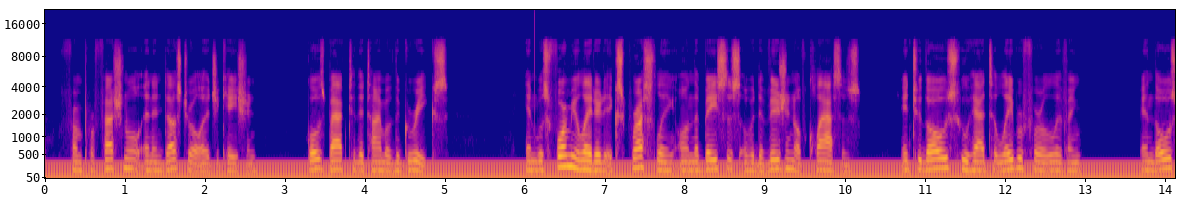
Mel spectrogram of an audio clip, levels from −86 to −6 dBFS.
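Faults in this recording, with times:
hum 50 Hz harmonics 6 -33 dBFS
6.12 s: pop -16 dBFS

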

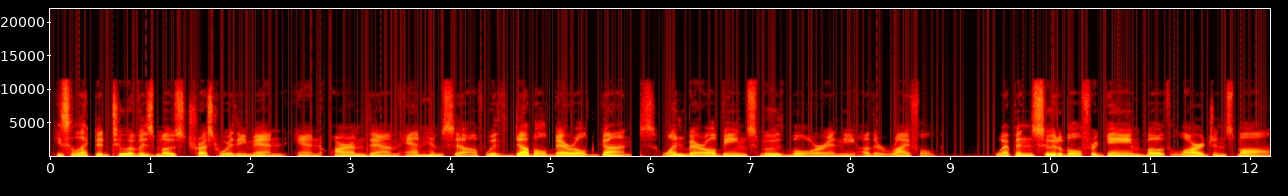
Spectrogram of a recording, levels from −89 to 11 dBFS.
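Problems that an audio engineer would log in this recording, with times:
crackle 44 per s -28 dBFS
5.81–5.91 s: dropout 97 ms

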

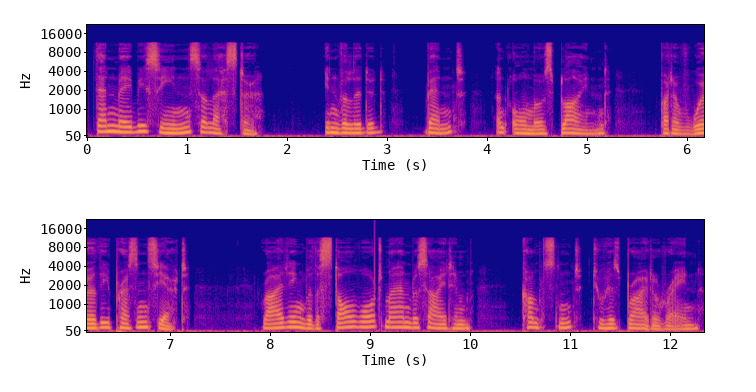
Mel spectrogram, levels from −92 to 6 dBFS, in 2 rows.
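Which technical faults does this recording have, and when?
9.04 s: pop -10 dBFS

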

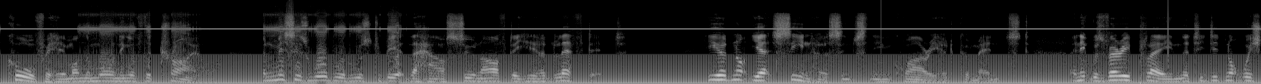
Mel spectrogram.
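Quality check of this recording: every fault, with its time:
buzz 60 Hz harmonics 25 -30 dBFS
whine 5.3 kHz -30 dBFS
0.77–4.07 s: clipped -21 dBFS
8.81 s: pop -14 dBFS
11.68 s: pop -8 dBFS

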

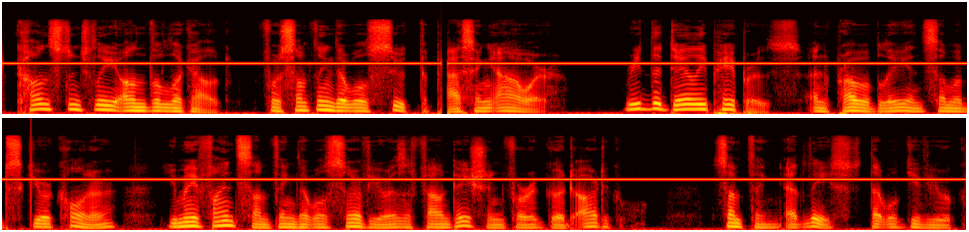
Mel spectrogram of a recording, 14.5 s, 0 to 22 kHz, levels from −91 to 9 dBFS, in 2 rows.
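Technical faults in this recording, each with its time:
whine 2.3 kHz -33 dBFS
3.29–3.34 s: dropout 50 ms
7.45 s: pop -16 dBFS

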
